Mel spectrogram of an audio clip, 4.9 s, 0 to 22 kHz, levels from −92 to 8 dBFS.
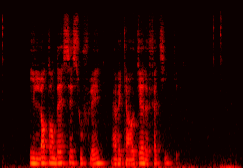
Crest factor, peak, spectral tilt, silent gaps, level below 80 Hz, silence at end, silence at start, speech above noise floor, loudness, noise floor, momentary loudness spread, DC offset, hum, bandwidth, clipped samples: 20 dB; -30 dBFS; -5 dB/octave; none; -74 dBFS; 0.1 s; 0.05 s; 31 dB; -48 LUFS; -79 dBFS; 21 LU; under 0.1%; none; 16.5 kHz; under 0.1%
